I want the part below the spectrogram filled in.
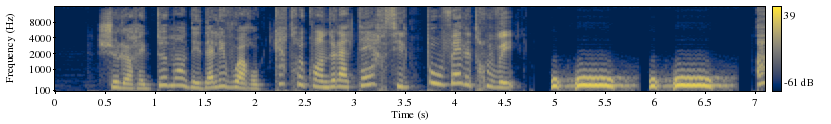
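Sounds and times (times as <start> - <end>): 
speech: 0.4 - 7.0
owl hooting: 5.0 - 6.8.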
